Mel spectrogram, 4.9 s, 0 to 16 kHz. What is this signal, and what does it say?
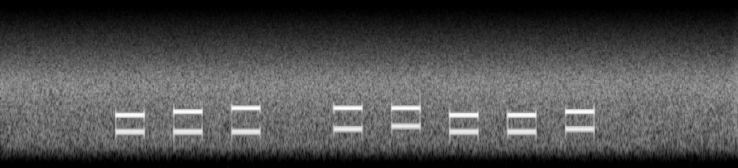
DTMF, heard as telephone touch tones, dialled by machine, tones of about 190 ms, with radio hiss and a squelch burst at the end. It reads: 123 69115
